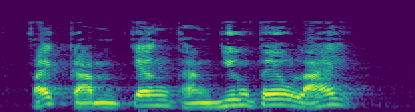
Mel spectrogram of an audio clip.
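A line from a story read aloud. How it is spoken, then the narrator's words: Clamoring crowd shouting. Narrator (Vietnamese): nhiều người nhao nhao lên rồi to tiếng quát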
